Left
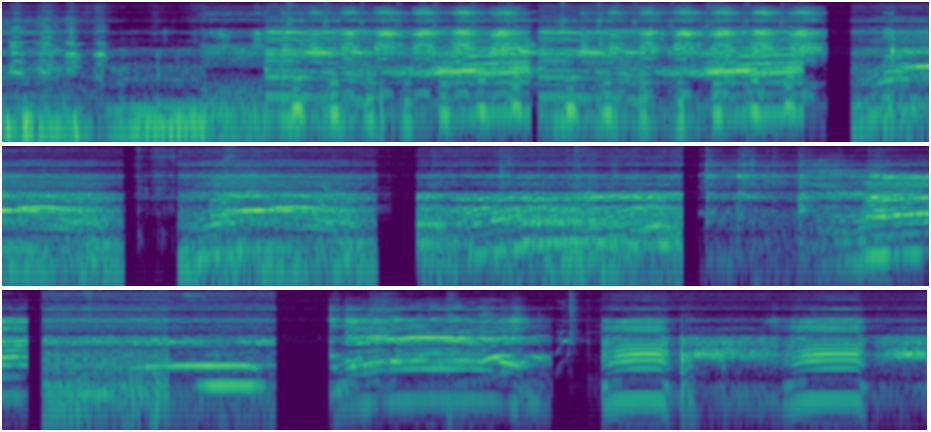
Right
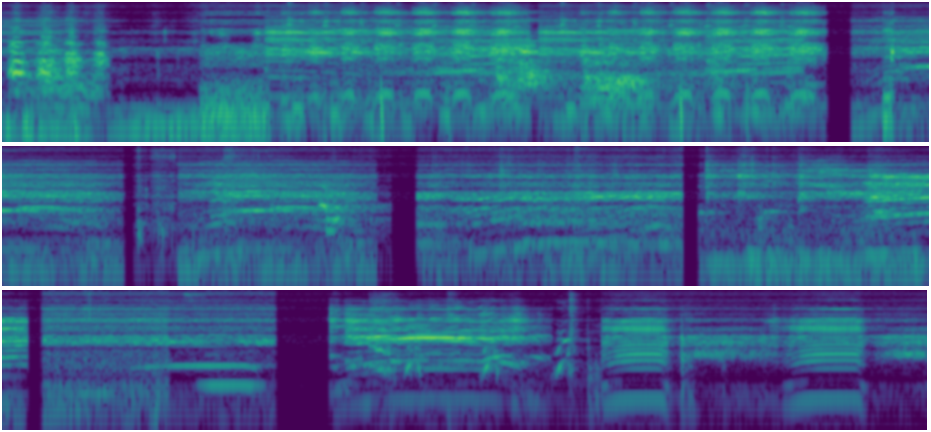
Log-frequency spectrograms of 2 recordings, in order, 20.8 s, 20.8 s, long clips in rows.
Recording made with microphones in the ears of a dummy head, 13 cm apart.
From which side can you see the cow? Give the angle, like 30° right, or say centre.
30° left.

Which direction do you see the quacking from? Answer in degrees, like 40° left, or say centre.
10° right.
